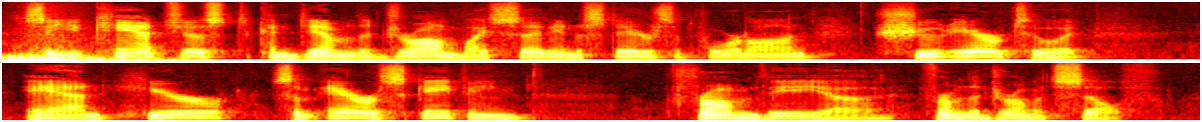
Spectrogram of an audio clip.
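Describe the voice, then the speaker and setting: A man speaks at a very slow pace against a quiet background. His intonation is fairly even. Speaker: presenter. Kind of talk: tutorial. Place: studio.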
